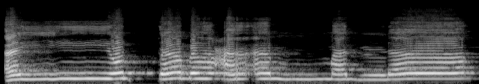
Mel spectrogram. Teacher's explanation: ain mesti sebutkannya di tengah kerongkong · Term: bunyi ain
